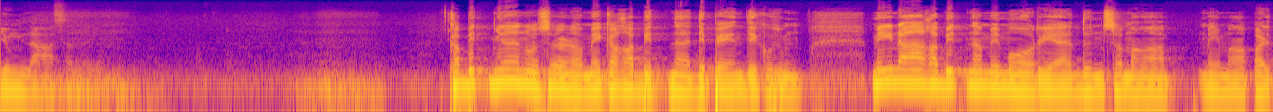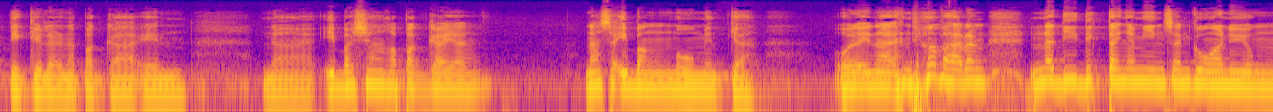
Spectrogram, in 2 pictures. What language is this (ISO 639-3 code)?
fil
